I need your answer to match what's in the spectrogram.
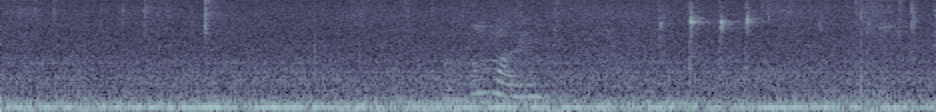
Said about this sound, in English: Oh, my God. It's so cute. A little lightheartedness right now. There's a cute kitty.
